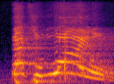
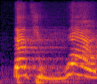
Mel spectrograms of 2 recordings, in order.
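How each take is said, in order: First: "That's wild." with "wild" stressed and falling; amazed exclamation. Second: Said in the usual way. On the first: Real, not acted. Preacher marvels at the talking donkey, stressing "wild". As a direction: marvel at it out loud.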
